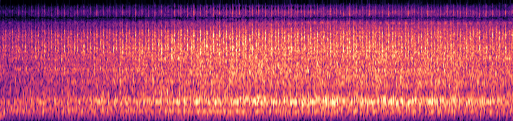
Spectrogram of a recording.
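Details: VW engine after a water pump replacement and a test drive: smooth, even, hiss-laden idle with a steady beat and no knocks or ticks; settled and healthy.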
